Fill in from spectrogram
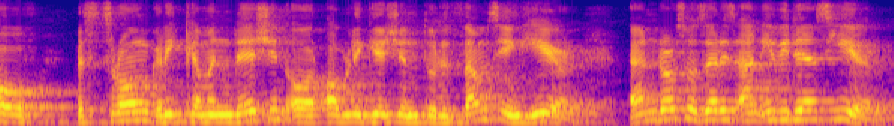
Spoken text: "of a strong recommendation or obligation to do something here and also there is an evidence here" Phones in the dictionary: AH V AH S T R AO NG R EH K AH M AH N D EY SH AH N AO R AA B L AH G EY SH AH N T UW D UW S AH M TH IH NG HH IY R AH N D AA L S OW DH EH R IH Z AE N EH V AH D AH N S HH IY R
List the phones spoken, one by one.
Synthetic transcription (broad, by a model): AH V AH S T R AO NG R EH K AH M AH N D EY SH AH N AO R AA B L AH G EY SH AH N T UW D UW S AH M S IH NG HH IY R AH N D AA L S OW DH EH R IH Z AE N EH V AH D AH N S HH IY R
